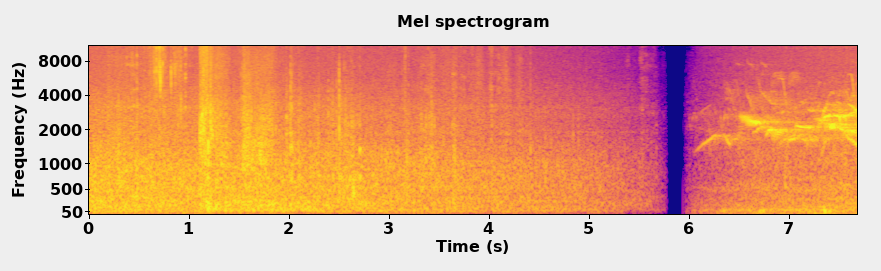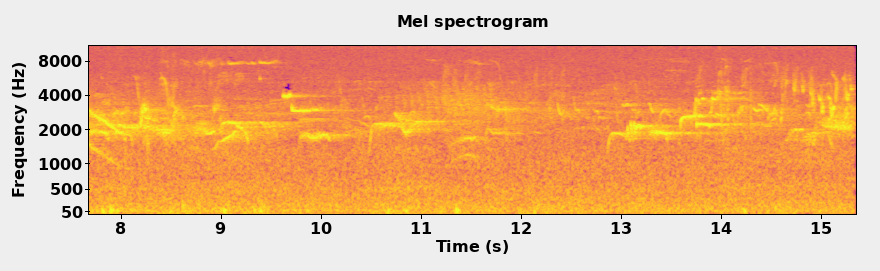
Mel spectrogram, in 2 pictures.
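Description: Several birds singing, a busy mix of short chirps and quick whistled phrases, beginning about six seconds in. Before that, a few faint clicks and rustles die away to silence.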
